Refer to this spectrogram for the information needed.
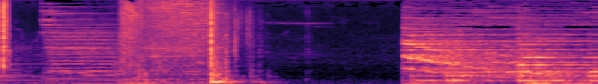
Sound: kit thudding; upbeat adventurous music

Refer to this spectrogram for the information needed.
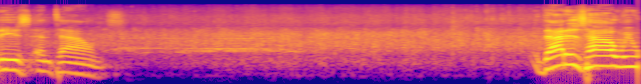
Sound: applause

